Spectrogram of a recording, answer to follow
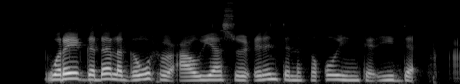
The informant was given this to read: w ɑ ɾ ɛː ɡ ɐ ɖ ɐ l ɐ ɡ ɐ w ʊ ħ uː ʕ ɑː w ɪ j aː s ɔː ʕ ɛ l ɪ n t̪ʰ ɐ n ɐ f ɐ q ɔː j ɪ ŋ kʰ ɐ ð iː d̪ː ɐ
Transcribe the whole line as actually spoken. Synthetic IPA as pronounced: w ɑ ɾ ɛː ɡ ɐ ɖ ɐ l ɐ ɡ ɐ w ʊ ħ uː ʕ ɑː w ɪ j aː s ɔː ʕ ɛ l ɪ n t̪ʰ ɐ n ɐ f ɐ q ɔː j ɪ ŋ kʰ ɐ ʕ iː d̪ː ɐ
